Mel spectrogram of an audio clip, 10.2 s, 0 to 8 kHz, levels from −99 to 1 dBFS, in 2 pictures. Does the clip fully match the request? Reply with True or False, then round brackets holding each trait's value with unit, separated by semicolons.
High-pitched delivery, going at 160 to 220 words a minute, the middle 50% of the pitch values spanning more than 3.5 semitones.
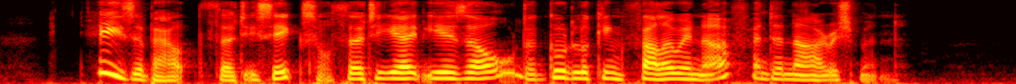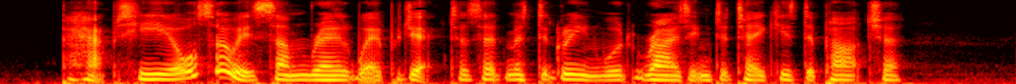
False (175 Hz; 195 wpm; 3.9 semitones)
